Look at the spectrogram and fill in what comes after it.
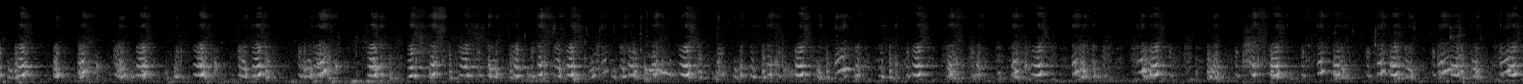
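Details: Bernese Mountain Dog puppies, 14 days old, from a litter indoors: a steady stream of short, squeaky whines and mewing yelps overlapping one another, several pups calling at once, about once per second.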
